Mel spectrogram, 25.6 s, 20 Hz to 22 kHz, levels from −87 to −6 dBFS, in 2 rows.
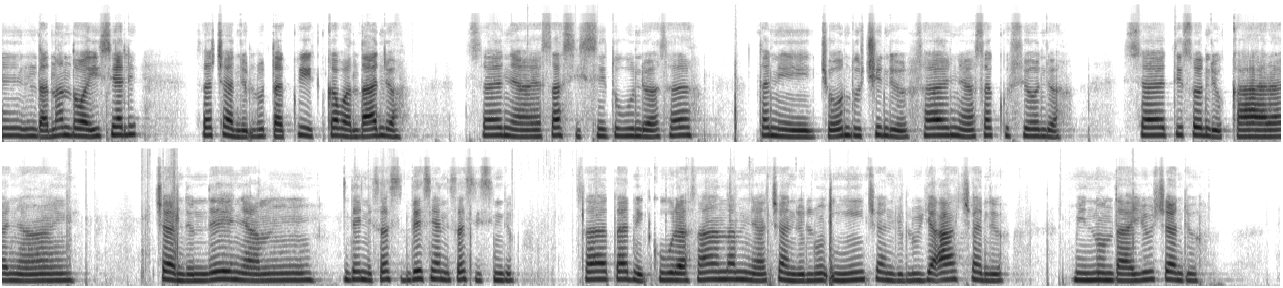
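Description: No technical faults detected.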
